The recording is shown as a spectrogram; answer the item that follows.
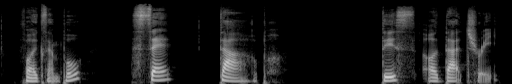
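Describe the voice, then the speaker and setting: A woman with a French accent speaks at a very slow pace, with long, frequent pauses. The recording is very clean with a silent background, and the sound is dry and close with no echo. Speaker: French teacher and podcast host. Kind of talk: language lesson. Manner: clear, slow didactic pace.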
